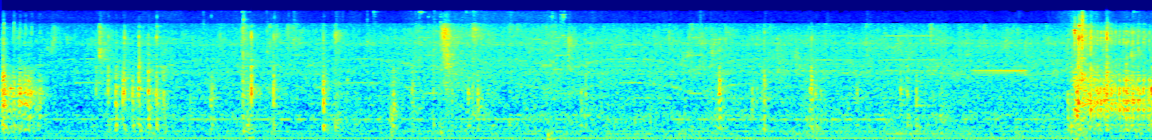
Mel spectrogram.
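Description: Small hand-crank generator being cranked hard and steadily to push its output voltage as high as it will go, its gear train giving a steady whirring hum with scattered light clicks and rattles.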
